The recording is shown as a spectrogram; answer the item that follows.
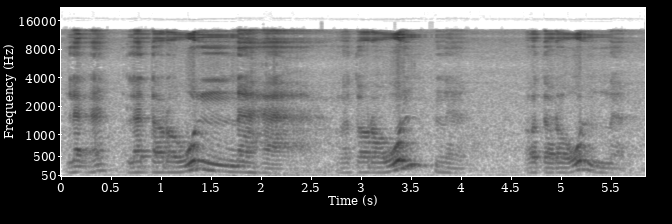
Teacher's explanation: wajibul gunnah juga, dibaca dua harakat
